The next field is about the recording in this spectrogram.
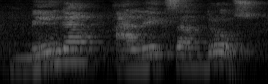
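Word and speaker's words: Μέγας Αλέξανδρος: En griego se pronuncia Mega Alexandros.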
